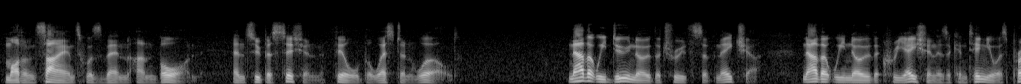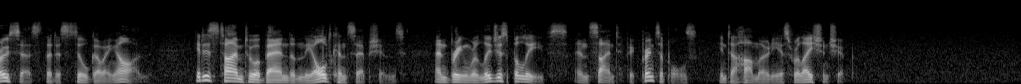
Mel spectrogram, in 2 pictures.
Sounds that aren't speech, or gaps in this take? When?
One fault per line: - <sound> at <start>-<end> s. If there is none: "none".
none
